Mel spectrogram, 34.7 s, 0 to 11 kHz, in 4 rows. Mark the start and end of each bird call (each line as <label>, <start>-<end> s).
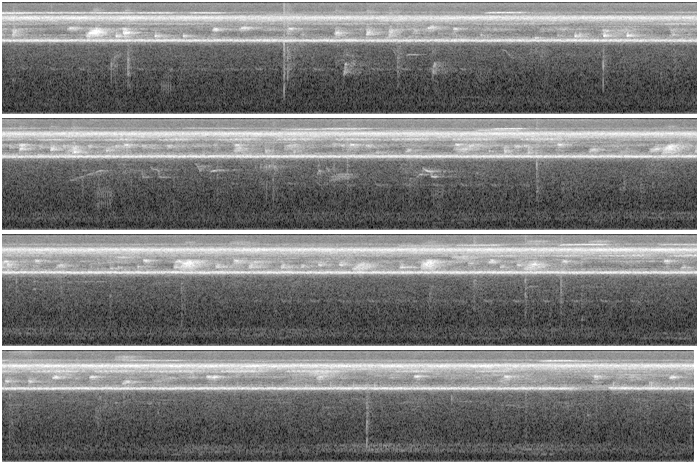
Ferruginous Pygmy-Owl (Glaucidium brasilianum), 0.0-6.1 s
Black-billed Thrush (Turdus ignobilis), 3.6-14.7 s
Ferruginous Pygmy-Owl (Glaucidium brasilianum), 11.3-15.8 s
Ferruginous Pygmy-Owl (Glaucidium brasilianum), 20.5-25.2 s
unidentified bird, 33.0-33.7 s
